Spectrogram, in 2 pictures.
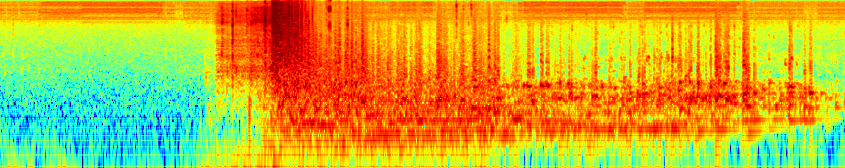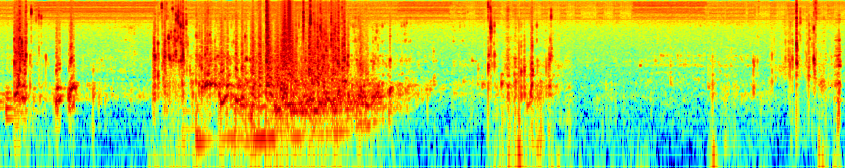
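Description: A splash as the action camera goes under about two seconds in, then loud, muffled underwater bubbling and rushing water heard through the camera's waterproof housing, with a second bubbling burst about ten seconds in.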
